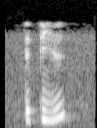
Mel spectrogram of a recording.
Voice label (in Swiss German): "dill", Bas Rhin; vin; aneth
